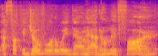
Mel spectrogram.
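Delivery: put-on heavy New York accent. Mother gripes about driving down, heavy New York accent. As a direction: complain indignantly as a mock New Yorker. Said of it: "she had a really heavy New York accent".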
